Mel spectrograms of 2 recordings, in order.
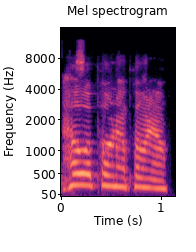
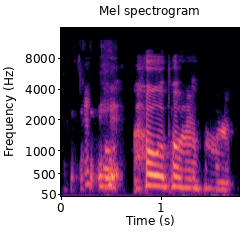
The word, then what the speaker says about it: Ho'oponopono: Yes, that's one of, I can never pronounce that correctly either. Right. that beautiful Hawaiian, the forgiveness mm-hmm. practice. Mm-hmm. Ho'oponopono.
